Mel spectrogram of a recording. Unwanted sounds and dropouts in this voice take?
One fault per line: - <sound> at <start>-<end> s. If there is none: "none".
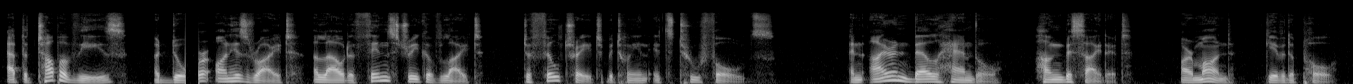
- dropout at 1.9-2.0 s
